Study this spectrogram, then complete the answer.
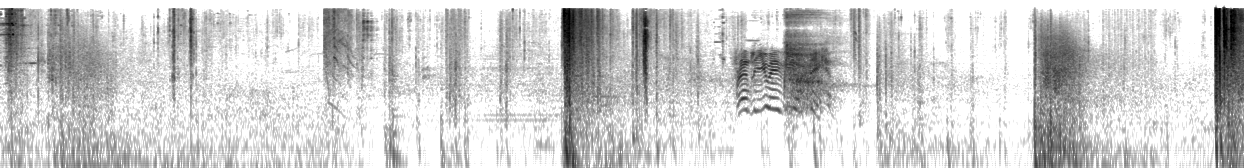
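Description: A rifle fires loud, booming shots that echo.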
